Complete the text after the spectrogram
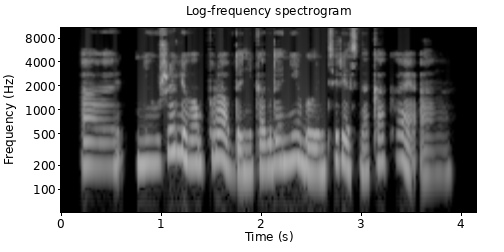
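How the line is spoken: Normal voice fading to very quiet. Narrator (Russian): Если начала я еще нормальным голосом, то закончила совсем тихо

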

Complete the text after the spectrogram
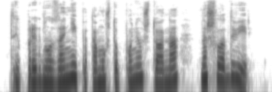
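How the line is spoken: Plain question. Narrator (Russian): спросил Родоборт

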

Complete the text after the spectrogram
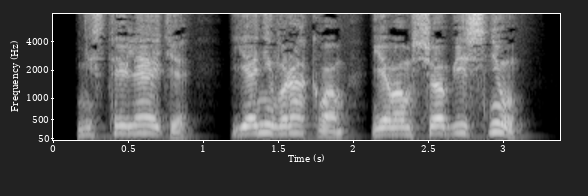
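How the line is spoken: Girl screaming. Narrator (Russian): закричала девушка

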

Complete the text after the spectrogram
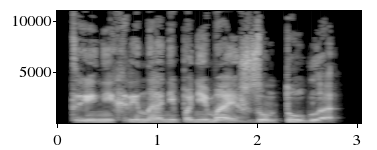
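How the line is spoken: Growling into phone. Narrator (Russian): прорычал в трубку Ицхак

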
